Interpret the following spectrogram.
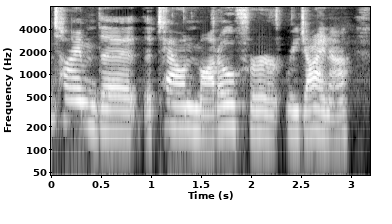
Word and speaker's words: Regina: And at one time, the town motto for Regina was the town that rhymes with fun.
